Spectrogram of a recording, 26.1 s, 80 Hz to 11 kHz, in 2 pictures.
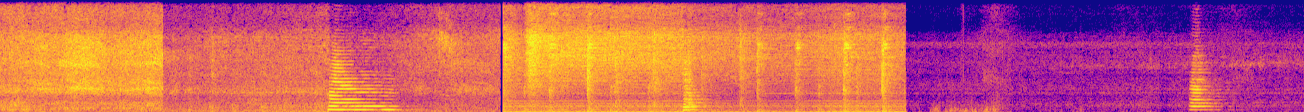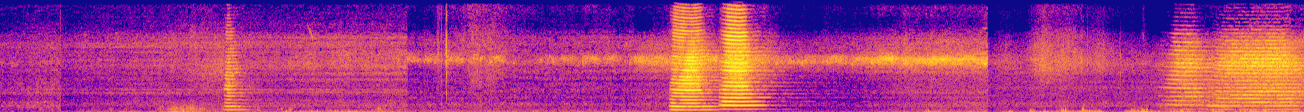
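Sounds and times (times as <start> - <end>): train rumble: 0.0 - 10.1
train horn blasts: 3.3 - 4.1, 5.0 - 9.1, 11.9 - 12.5, 15.2 - 15.7, 19.8 - 20.9, 24.6 - 26.0
high whine: 5.0 - 9.1.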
